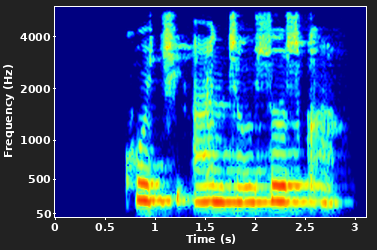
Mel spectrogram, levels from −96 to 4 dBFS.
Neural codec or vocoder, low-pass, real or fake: codec, 16 kHz, 16 kbps, FreqCodec, larger model; 5.4 kHz; fake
